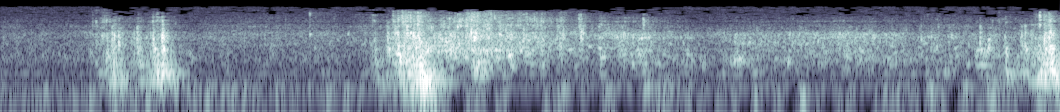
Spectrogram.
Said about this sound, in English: Push off, man. Start rowing. The other boats are piling up behind you.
